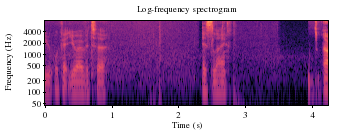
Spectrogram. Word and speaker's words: Islay: Islay is pronounced Isla.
